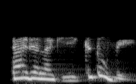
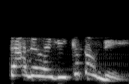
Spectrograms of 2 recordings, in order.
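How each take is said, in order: First: The voice is pitched low. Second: The voice is pitched high.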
